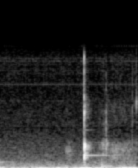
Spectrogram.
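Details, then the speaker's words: Noco Boost Genius jump starter after repair, boost activated: one short, clear click of the relay pulling in, where before the repair no click was heard; normal relay operation, and it then outputs boost voltage. "and this time we should hear the relay been activated and we are at Clear audible click of the relay being activated"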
